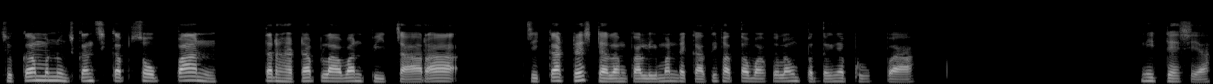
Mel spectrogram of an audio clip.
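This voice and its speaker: A man's voice: a little high, fairly even intonation, unhurried, long pauses, no room sound. Man, grammar teacher, repeats key words, reads examples aloud, dull lo-fi sound. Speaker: language teacher. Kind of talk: explaining grammar lesson.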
